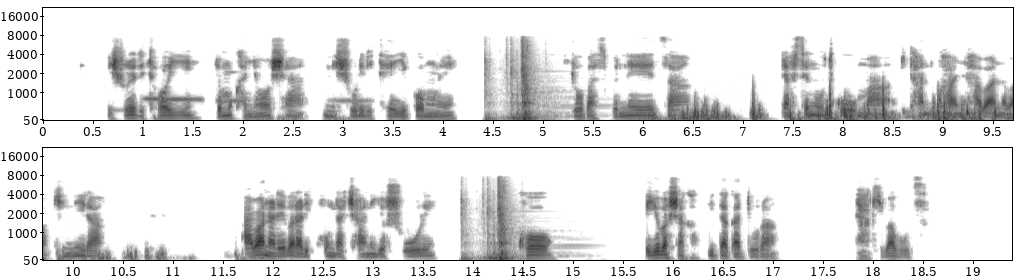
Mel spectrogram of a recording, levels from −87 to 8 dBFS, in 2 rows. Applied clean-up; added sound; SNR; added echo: none; Microwave oven; 4 dB; none.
